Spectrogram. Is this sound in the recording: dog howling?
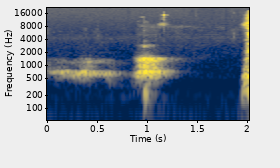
yes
